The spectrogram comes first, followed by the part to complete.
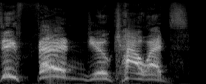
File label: Pirate Elite Male Chokepoint Line; NPC; Heist Thug Chokepoint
